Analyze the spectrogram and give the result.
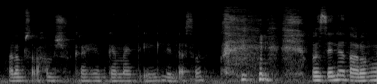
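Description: A woman at a very fast pace, fairly low in pitch, with light background noise. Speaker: vlogger. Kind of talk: casual vlog chat. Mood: cheerful, grateful, laughing. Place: home room. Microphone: phone near.

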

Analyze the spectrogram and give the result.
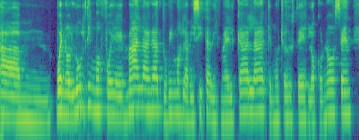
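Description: Over a quiet background, the speaker uses an Argentine accent at a fairly slow pace with fairly even intonation. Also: woman. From Argentina. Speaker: spiritual teacher. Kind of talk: livestream talk. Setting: livestream. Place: home room.

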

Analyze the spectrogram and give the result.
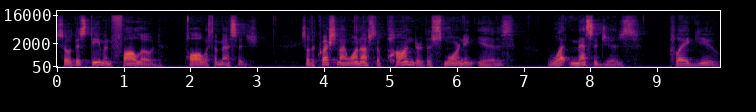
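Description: Over a quiet background, a man with a dark, mellow tone speaks at a fairly slow pace with ordinary pitch variation. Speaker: pastor. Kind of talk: sermon. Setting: church with congregation. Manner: animated, preacher in full flow; conversational, interactive with congregation. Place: church.

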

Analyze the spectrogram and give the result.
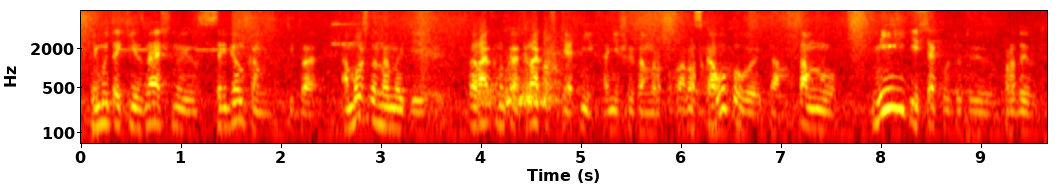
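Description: Amid loud background noise, a man talks at a moderate pace with ordinary pitch variation and long, frequent pauses. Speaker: vlogger. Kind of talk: casual storytelling chat. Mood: amused, friendly. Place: shop. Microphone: phone near.

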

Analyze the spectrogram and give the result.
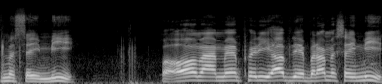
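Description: At a fairly quick pace, a man with an American accent speaks in a fairly high pitch, the sound dry with no echo. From Maryland, Walker Mill Road area (Prince George's County); Maryland. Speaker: rapper; interviewee. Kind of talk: casual interview. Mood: relaxed, laid-back. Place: street. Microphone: lapel.

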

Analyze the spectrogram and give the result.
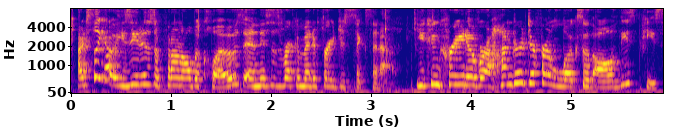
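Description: The speech has lively intonation. Music plays in the background. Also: woman. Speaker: toy reviewer. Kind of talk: toy review tutorial. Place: home room.

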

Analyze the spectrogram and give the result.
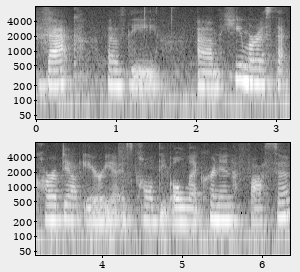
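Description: A woman speaking at a fairly slow pace over noticeable background noise. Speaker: anatomy teacher. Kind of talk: lecture. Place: classroom. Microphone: phone near.

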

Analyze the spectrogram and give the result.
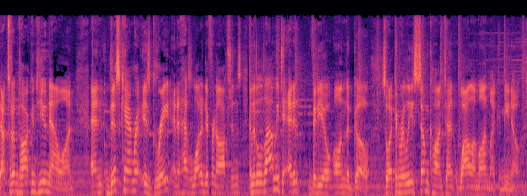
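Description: A man talks at a fairly quick pace. Behind him, clear music can be heard. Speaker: travel vlogger. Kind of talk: casual vlog chat. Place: home room. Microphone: lapel.

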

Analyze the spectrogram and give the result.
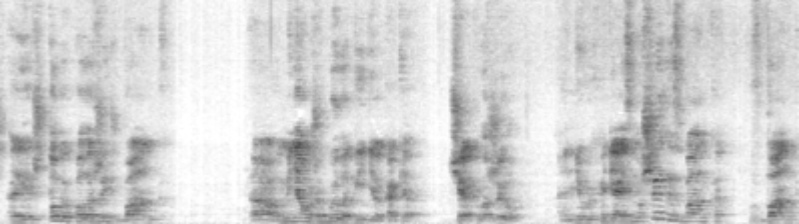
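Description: A man's fairly high voice at a moderate pace, ordinary pitch variation, long, frequent pauses, and audible room echo. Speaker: vlogger. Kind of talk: casual tutorial. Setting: at home, screen recording. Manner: casual, chatty. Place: home room.

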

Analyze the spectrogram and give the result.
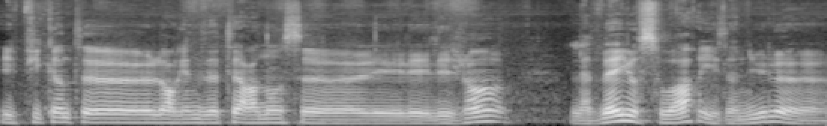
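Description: A man speaks in a medium pitch with ordinary pitch variation. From southern France, Millau; southern France. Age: 50s. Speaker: former professional cyclist; interviewee. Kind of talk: interview. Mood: calm, reflective, candid. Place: home room. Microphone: lapel.

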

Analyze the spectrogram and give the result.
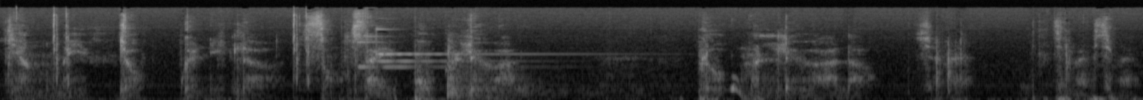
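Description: A man whispers. Noticeable background noise runs underneath. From Thailand. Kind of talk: ASMR. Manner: whispered.

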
